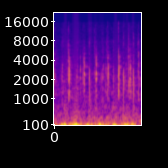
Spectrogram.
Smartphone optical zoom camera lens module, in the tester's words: it has to do with the optical zoom lens if you shake the phone you can hear it rattling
